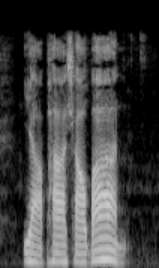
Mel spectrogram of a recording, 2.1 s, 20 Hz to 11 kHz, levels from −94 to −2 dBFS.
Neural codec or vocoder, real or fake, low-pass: codec, 16 kHz, 16 kbps, FreqCodec, larger model; fake; 7.2 kHz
